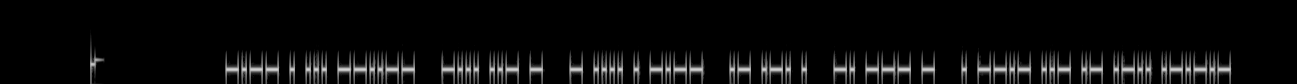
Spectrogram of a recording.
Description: Morse code, heard as a keyed tone, about 30 wpm, 700 Hz. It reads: YES, BUT THEY ARE NOT EQUAL.
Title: Sentences from Top 1400 Words 30wpm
